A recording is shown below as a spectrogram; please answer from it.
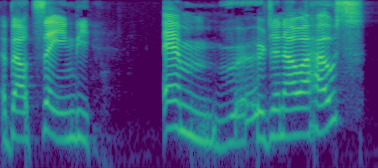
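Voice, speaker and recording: A woman doing Uncle Vernon, a blustering, shouting uncle. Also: mid-range voice, big pitch swings, moderate pace, pitched above the performer's own voice. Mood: roaring. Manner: shouting, snarling. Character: blustering bullying middle-aged uncle.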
